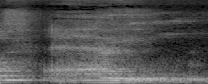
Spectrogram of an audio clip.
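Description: A person's low, drawn-out vocal murmur, a held hesitation sound between spoken phrases, steady in pitch for about a second and then fading into quieter murmuring.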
